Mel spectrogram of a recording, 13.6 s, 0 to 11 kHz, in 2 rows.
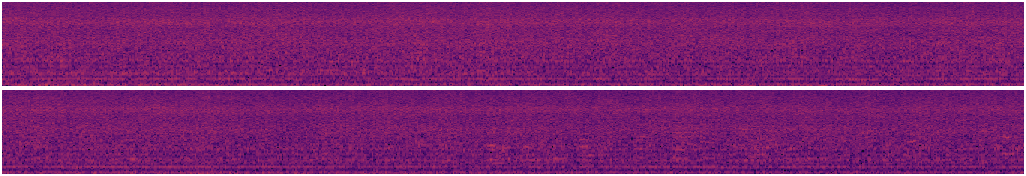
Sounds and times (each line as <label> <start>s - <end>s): white noise wave sound 0.0s - 13.6s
